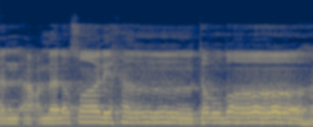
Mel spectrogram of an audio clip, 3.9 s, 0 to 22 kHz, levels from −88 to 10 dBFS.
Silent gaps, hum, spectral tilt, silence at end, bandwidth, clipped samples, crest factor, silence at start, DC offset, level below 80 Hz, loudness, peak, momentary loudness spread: none; none; -7 dB/octave; 0 s; 10.5 kHz; under 0.1%; 14 dB; 0 s; 0.3%; -60 dBFS; -19 LUFS; -6 dBFS; 5 LU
